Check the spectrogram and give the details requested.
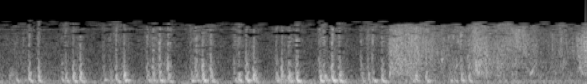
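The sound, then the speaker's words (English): A horse's hooves clop in a quick, uneven rhythm for a few seconds, fairly loud, as the horse bucks and throws its rider into a swamp at Hayes Meadow, then give way to a sustained noisy rush. No one speaks. “The horse just bucked and threw him into the swamp here at Hayes Meadow.”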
